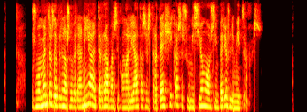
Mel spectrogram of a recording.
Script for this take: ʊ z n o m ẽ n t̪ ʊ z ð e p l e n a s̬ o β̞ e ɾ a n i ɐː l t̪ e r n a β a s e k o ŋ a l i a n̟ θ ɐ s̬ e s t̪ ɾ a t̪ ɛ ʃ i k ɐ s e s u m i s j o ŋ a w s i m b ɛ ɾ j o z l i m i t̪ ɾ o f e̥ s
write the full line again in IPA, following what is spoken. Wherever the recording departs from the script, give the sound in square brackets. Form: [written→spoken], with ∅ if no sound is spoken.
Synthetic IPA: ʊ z [n→m] o m ẽ n t̪ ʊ z ð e p l e n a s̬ o β̞ e ɾ a n i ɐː l t̪ e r n a β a s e k o ŋ a l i a n̟ θ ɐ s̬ e s t̪ ɾ a t̪ ɛ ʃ i k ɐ s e s u m i s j o ŋ a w s i m [b→p] ɛ ɾ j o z l i m i t̪ ɾ o f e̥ s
